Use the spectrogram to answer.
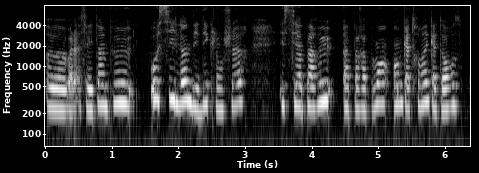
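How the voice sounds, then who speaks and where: A young woman with a high voice presents books in a casual vlog. She talks informally and emphatically, as if chatting with her viewers, often rephrasing as she goes. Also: steady tone, moderate pace, darkish tone. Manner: informal, self-correcting, emphatic with repeated intensifiers. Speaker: book vlogger.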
